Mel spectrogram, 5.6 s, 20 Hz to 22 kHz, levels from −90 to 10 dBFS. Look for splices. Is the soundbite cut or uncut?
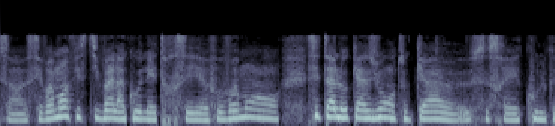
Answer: uncut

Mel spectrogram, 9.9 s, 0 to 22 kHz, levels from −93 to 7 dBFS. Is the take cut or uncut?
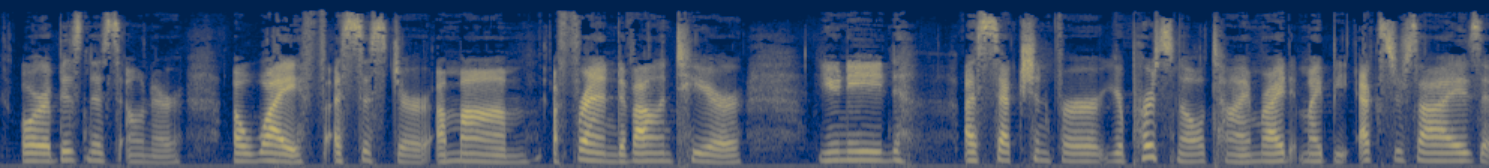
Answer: uncut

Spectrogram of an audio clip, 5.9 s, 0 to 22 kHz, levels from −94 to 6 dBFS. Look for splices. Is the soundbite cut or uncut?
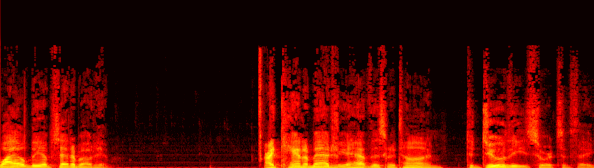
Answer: cut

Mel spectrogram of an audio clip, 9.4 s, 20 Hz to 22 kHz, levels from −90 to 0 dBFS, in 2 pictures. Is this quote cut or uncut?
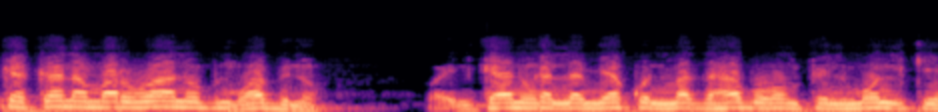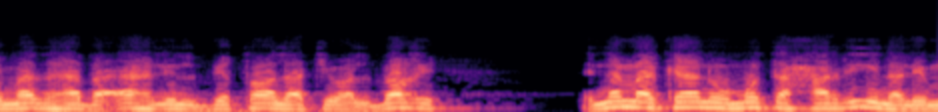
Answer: cut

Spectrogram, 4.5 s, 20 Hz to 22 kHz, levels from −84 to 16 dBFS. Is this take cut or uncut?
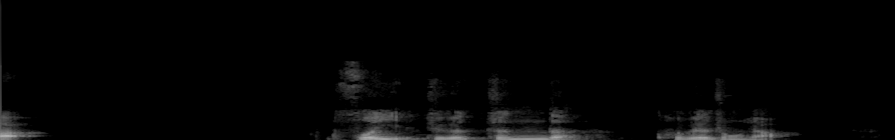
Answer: uncut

